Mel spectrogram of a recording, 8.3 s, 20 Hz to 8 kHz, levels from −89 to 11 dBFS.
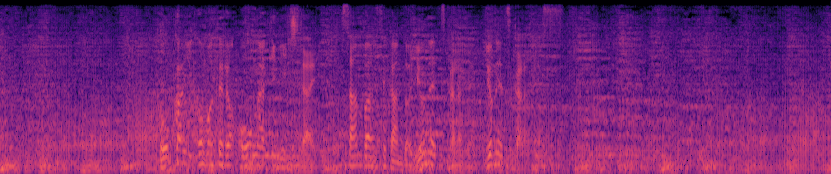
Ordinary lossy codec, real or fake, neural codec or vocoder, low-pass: none; fake; vocoder, 22.05 kHz, 80 mel bands, Vocos; 7.2 kHz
